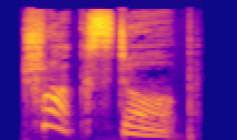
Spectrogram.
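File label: "truck stop", British English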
